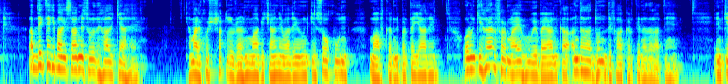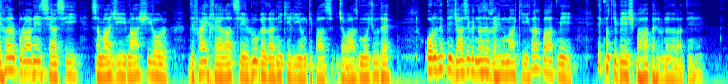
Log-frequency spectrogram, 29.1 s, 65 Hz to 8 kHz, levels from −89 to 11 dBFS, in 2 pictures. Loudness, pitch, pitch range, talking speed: -19 LUFS, 105 Hz, 95-120 Hz, 160 wpm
